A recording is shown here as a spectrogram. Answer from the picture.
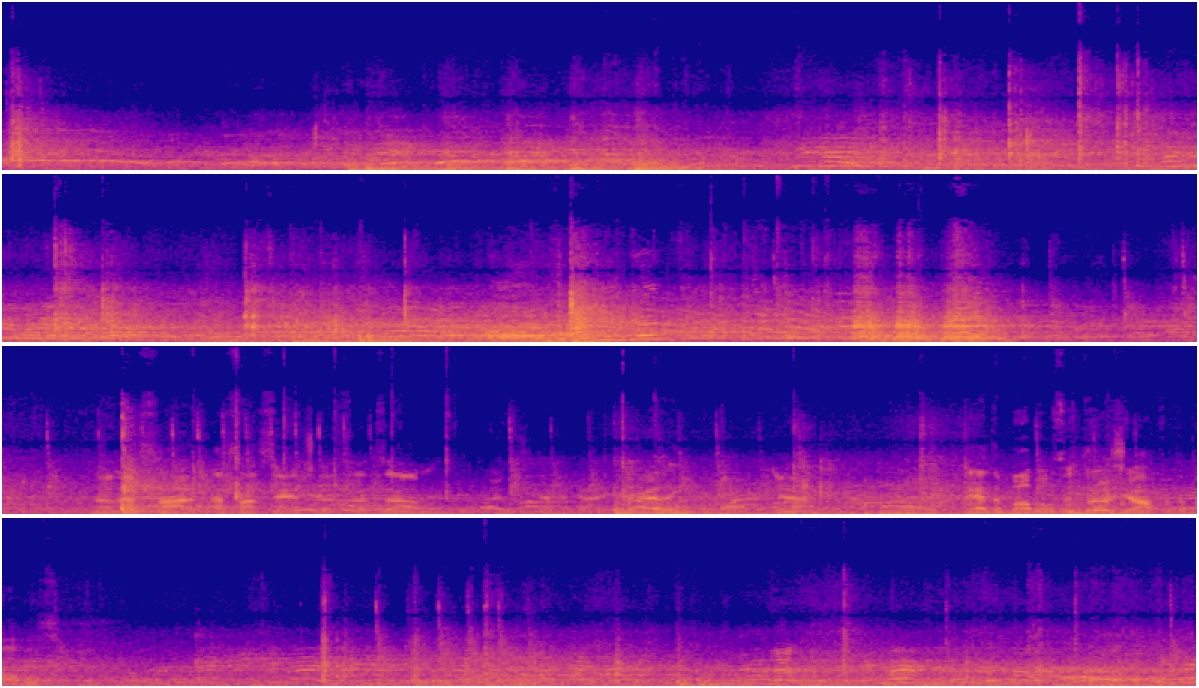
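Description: Ice hockey game in an indoor rink: indistinct voices of players and spectators, loudest about halfway through, with repeated knocks of sticks and puck against the boards and ice.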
